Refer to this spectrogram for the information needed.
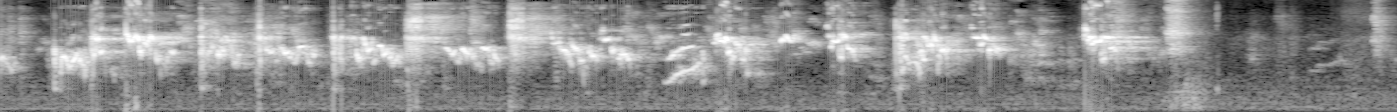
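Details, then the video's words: Budgerigar song played to bring birds into breeding condition: rapid chattering warble of scratchy chirps and quick upward whistles in bursts, fading to quiet near the end. "ESTIMULA CELO PERIQUITOS"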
